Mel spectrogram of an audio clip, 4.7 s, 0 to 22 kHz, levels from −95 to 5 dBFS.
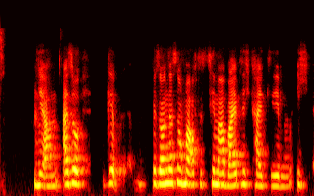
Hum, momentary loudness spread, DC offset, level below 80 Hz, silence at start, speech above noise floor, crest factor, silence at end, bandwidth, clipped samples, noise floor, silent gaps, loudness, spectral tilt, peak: none; 11 LU; under 0.1%; -70 dBFS; 0.5 s; 38 dB; 18 dB; 0.15 s; 7.6 kHz; under 0.1%; -59 dBFS; none; -20 LUFS; -6 dB/octave; -4 dBFS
